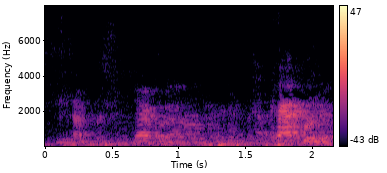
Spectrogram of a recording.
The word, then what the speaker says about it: Kaepernick: Am I pronouncing that correctly? Capernick. Capernick. I'm not a sports fan, so I don't want to Kaepernick.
